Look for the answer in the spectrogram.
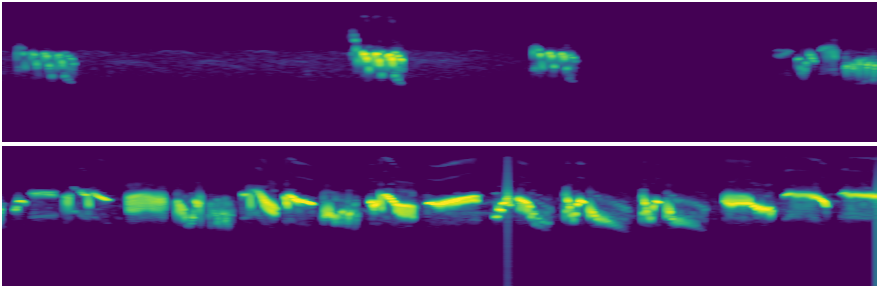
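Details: Eurasian skylark: a few short separate buzzy chirps, then a rapid continuous run of high warbled, trilled notes tumbling without pause over the last five seconds, against a clean, quiet background.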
